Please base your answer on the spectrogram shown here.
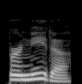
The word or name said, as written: Bernita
